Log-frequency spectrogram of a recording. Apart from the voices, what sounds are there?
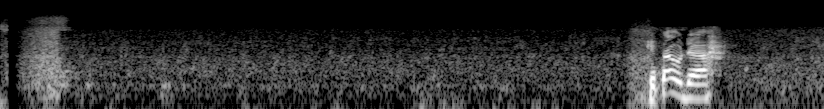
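waterfall at Curug Orok below Curug Cibulao, Bogor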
